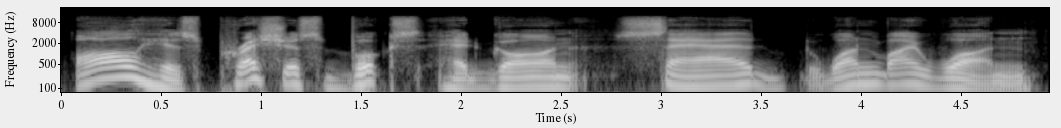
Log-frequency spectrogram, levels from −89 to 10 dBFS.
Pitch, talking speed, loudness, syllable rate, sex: 115 Hz, 120 wpm, -17 LUFS, 2.9 syllables/s, male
